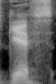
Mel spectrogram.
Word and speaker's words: GIF: He has all those, you know, those gifts of him literally, and it's pronounced GIF. It's not GIF. GIF is a peanut butter.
